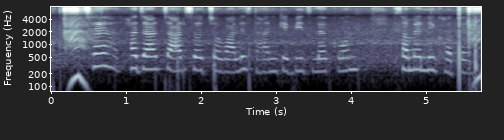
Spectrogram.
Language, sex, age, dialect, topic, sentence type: Maithili, female, 18-24, Eastern / Thethi, agriculture, question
